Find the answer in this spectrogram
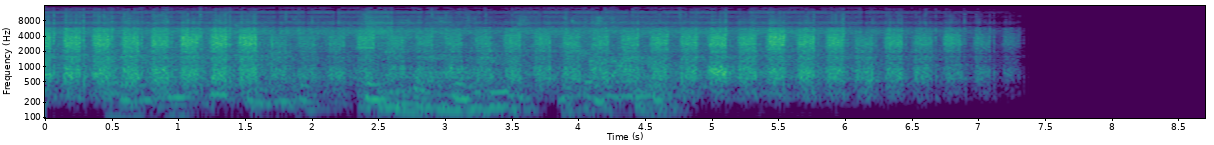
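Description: Playback of a noisy field recording: loud hiss that pulses evenly about five times a second, with faint wavering low sounds underneath that are presented as whispers captured in an empty building. It cuts off abruptly near the end.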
